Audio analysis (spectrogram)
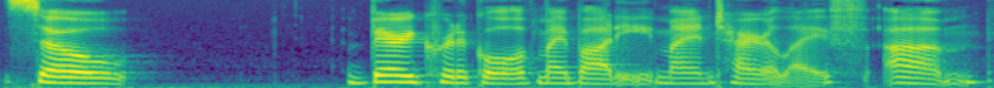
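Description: A woman from Argentina, a guest on a podcast, talks in a bright, smooth, crisp voice. She is lively and casual, scattering "like" through her sentences. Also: on the low side, unhurried. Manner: lively, laughs, frequent "like". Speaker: guest, fitness professional. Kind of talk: casual interview chat.

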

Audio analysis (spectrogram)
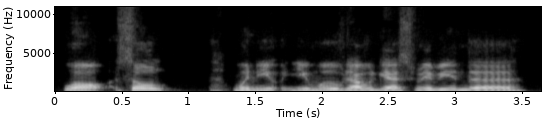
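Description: A man's voice: on the high side, unhurried, clear, resonant tone, no room sound, lo-fi sound. A man hosting a podcast, asking rambling, searching questions full of fillers. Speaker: podcast host. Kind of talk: casual interview conversation.

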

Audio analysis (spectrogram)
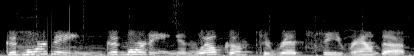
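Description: Gravel-voiced woman hosting over the phone. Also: fairly high pitch, expressive, unhurried, soft background music. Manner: chatty, hesitant with fillers. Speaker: radio show host. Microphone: phone line. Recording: tinny dry phone line.

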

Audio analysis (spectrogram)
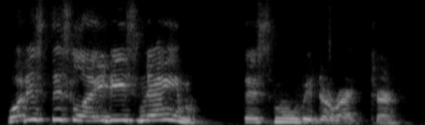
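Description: Lady interviewer, voice a bit high, casual chat, kinda muffled recording. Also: very animated, unhurried. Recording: dull lo-fi sound.

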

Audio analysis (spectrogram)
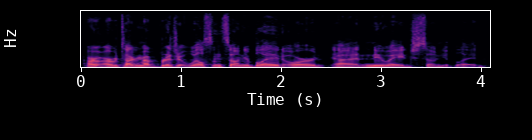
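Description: A man's voice: mid-range voice, expressive, a little fast, no room sound, studio quality. A man hosting a casual, conversational podcast discussion about films. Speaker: podcast host. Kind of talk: casual film chat.

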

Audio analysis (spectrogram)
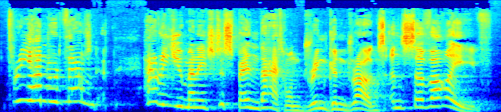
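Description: A man's voice: extremely high pitch, sing-song, measured pace, pushed and bright, exaggerated voice. An actor playing a middle-aged author and father in a radio play, speaking with dry, sardonic wit. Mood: wry.

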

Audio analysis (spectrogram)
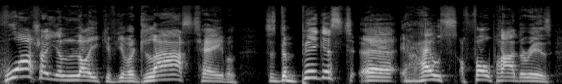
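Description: A man's voice: high voice, very animated, measured pace, fairly bright tone, no echo, clean studio sound. A man with a Dublin accent, a breakfast radio host doing comic, emphatic banter in mock outrage. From Ireland.

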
